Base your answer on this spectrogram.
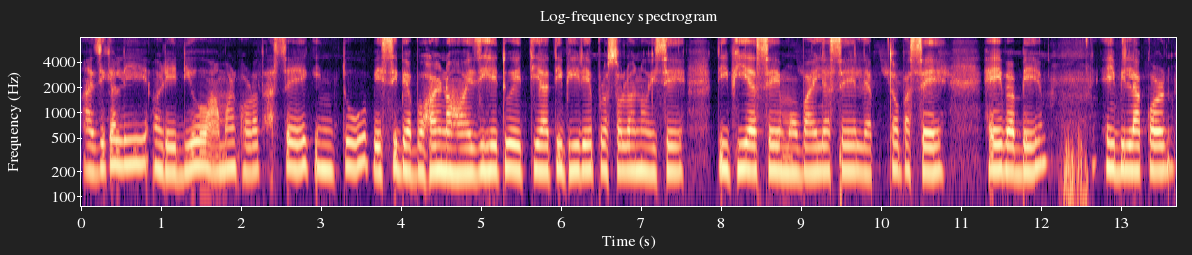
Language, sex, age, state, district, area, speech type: Assamese, female, 45-60, Assam, Nagaon, rural, spontaneous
